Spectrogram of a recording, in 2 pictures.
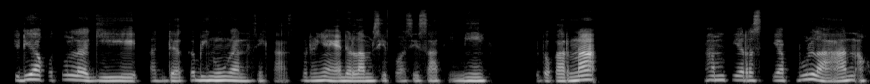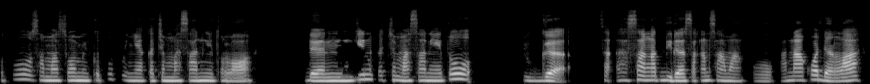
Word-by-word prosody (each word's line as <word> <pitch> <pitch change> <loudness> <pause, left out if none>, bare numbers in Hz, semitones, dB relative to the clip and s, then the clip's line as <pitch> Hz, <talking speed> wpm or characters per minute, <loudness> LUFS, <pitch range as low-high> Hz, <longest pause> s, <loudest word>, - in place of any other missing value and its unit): Jadi 185 +3 -4
aku 210 -3 -10
tuh 220 +4 -9
lagi 170 -4 0 0.2
ada 165 0 -6
kebingungan 185 -2 +2
sih 170 - -10
Kak - - -15
sebenernya 180 0 -3
ya 160 - +4
dalam 165 0 +2
situasi 170 -1 -11
saat 170 0 -7
ini, 170 0 0 0.5
itu 155 +1 -10
karena 170 +7 +5 1.1
hampir 200 0 -6
setiap 180 -1 -7
bulan 190 -4 0
aku 175 0 -8
tuh 230 +1 -8
sama 185 -2 +1
suamiku 180 -1 +1
tuh 245 - -17
punya 175 -6 -3
kecemasan 170 0 +1
gitu 170 - -4
lho. 75 0 +1 0.5
Dan 165 -1 +4
mungkin 175 +8 +2
kecemasannya 180 -3 0
itu 245 0 +3 0.5
juga 170 -1 +4 0.3
sa - - -5 0.2
sangat 195 0 +1
dirasakan 175 +1 +2
sama 170 -3 -3
aku 155 -1 -14
karena 175 +4 0
aku 220 +3 +2
adalah, 175 0 +4
175 Hz, 140 wpm, -23 LUFS, 165-190 Hz, 1.1 s, karena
